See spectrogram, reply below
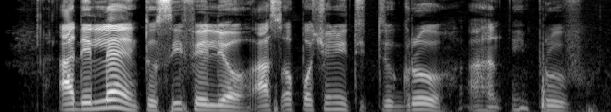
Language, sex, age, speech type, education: Nigerian Pidgin, male, 30-45, spontaneous, tertiary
